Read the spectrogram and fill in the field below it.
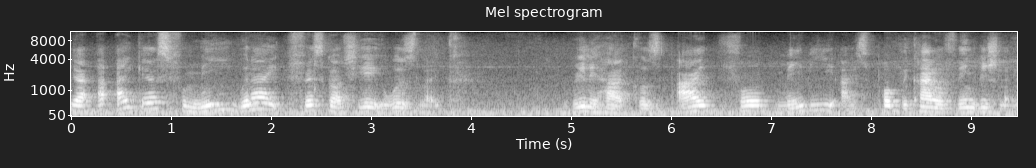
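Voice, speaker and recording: Over audible room echo, a man with a strong Zimbabwean accent talks at a fairly slow pace with long, frequent pauses, using a fairly high pitch and lively intonation. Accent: Zimbabwean, strong rolled R. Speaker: international student. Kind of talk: panel discussion.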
